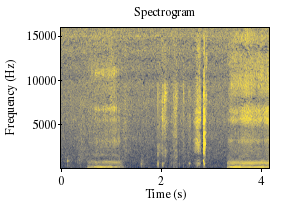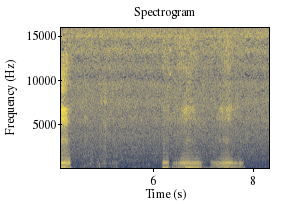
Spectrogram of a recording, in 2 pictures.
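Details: Little beagle sleeping on a couch making tonal, wavering snores on each breath, with soft rustling between; ordinary harmless dog snoring.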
